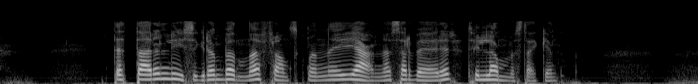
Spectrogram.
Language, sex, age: Norwegian, female, 17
